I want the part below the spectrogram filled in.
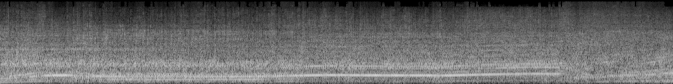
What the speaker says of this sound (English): Scott Duggins has put a race motor underneath the hood right there that puts out some big horsepower.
